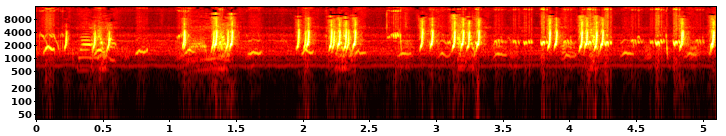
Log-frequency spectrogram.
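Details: Quail calls played at dawn prayer time to draw quail in for hunting: bright chirping notes in tight clusters, roughly one burst per second, over a steady low electronic hum.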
